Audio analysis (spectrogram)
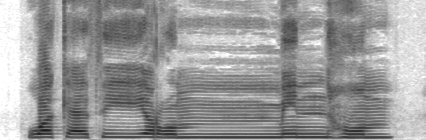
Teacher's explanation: کلمت کثیرن میں حرف ثا کی ادائیگی زبان کے سر اور اوپر کے دانتوں کے اندرونی کناروں سے ہے۔ آخری میں را پہ تنوین پیش ہے، پھر حرف المیم آتا ہے۔ · ادغام کا معنی ہے حرف کو حرف میں داخل کرنا، تو ہم تنوین کو میم میں ملا کے غنہ اور تشدید کے ساتھ یہ حکم کو ادا کریں گے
